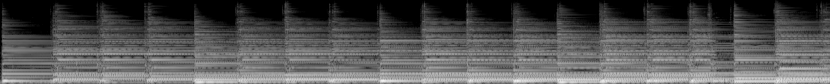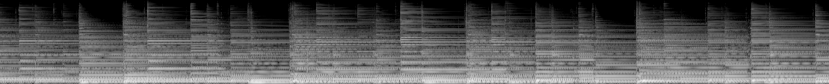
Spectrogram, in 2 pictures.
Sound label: froggy bottom h 14 deluxe koa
